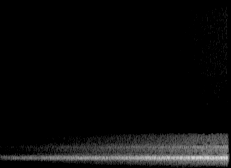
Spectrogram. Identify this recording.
Eerie Moment
I reversed it and then I added some more bass and treble.
Spooky, Creepy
